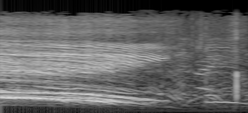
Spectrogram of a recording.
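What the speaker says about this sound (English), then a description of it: "After three, let's give a really big cheer." A crowd gives a big cheer at the Peak District Highland Games, a loud, sustained outdoor roar of many voices that swells at first and then fades out, with a brief sharp shout near the end.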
